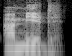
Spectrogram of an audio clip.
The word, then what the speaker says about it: amide: there's our strong base it's called amid notice i didn't say amide even though it's spelled that way don't want to confuse it with the functional group that has a carbonyl and amid is the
